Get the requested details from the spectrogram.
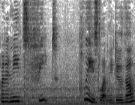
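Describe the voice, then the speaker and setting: With clear background noise behind her, a woman uses a put-on character voice at a high pitch and a fairly slow pace. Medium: read story.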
